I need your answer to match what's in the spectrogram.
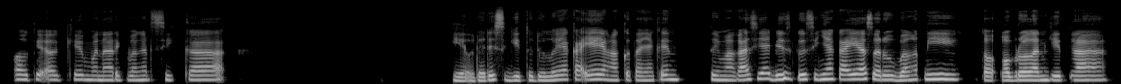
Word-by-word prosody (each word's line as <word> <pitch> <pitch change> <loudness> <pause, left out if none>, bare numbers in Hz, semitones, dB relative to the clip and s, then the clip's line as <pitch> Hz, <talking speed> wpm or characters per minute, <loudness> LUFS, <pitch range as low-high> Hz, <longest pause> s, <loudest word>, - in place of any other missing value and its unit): Oke 225 0 -2
oke, 215 +1 -6 0.2
menarik 200 -1 -1
banget 200 +1 -2
sih, 210 -2 -7
Kak. 210 0 0 2.3
Ya 170 -1 0
udah 175 +1 -1
deh 205 - +3
segitu 190 -2 -2
dulu 190 +2 0
ya, 225 - 0
Kak, 225 0 -2
ya 230 0 +2
yang 205 - -2
aku 200 - -4
tanyakan. 200 +3 -1 0.3
Terima 205 -2 0
kasih 220 +5 +2
ya - - +2
diskusinya, 235 0 +2
Kak, 230 - +4
ya 240 - +6
seru 210 -3 +2
banget 215 +3 0
nih 240 +1 +4 0.4
to 190 - +2
obrolan 195 +1 +4
kita. 200 +1 +1
205 Hz, 155 wpm, -24 LUFS, 195-225 Hz, 2.3 s, ya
